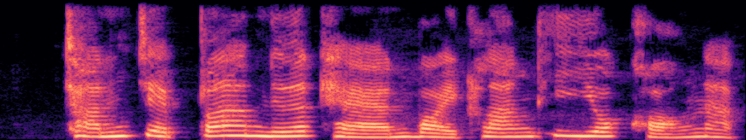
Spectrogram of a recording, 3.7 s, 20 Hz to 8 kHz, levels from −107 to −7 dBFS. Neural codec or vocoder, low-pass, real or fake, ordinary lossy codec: none; none; real; none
